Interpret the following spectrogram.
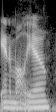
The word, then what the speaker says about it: Animalio: It's Animal EO, so stands for Animal Essential Oil, pronounced Animalio.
